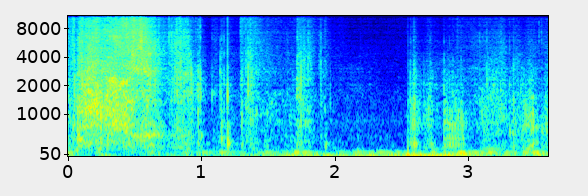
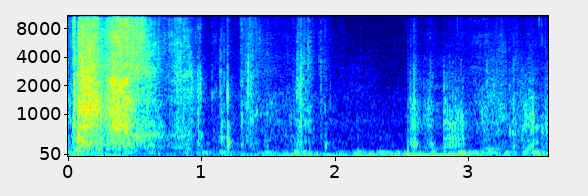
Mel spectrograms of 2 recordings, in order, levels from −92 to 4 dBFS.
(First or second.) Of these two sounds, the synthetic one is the first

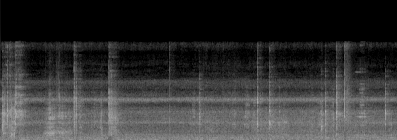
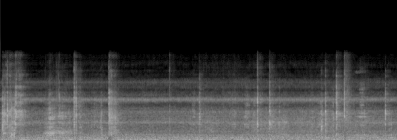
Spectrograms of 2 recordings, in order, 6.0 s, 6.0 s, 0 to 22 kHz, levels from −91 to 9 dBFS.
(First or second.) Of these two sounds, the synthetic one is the second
